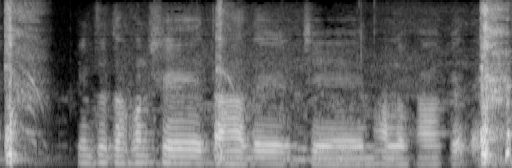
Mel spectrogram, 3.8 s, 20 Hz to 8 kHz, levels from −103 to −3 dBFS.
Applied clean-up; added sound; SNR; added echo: none; Cough; 1 dB; none.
